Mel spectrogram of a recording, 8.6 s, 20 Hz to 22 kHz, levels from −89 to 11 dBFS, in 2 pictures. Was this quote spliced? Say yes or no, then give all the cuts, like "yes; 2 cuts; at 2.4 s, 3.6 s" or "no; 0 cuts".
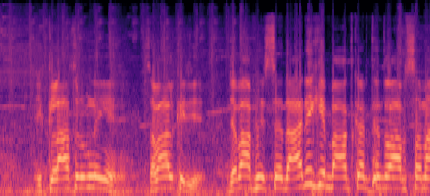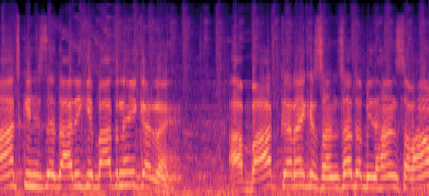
yes; 1 cut; at 2.1 s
